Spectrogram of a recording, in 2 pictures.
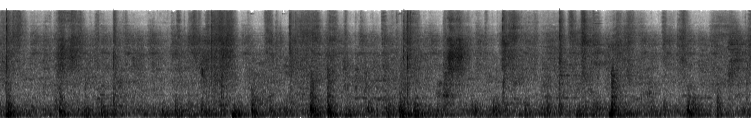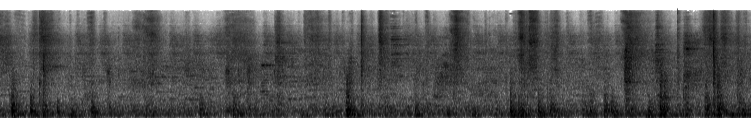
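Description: Boxing gloves landing on headguards and bodies during sparring: an irregular run of thumps, with music playing in the background.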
